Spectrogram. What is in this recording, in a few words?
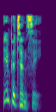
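"impotency", British English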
